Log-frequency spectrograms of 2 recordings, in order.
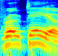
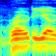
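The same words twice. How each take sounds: First: RODEO as roh-DAY-oh; local Rodeo. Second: RODEO as ROH-dee-oh; everyday English Rodeo. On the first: Angeleno explaining local names, RODEO as roh-DAY-oh. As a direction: RODEO stressed on the middle DAY. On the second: Angeleno explaining local names, RODEO as ROH-dee-oh. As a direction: RODEO like the cowboy event. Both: Shown as a demonstration. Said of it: "Rodeo Drive is Rodeo Drive".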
